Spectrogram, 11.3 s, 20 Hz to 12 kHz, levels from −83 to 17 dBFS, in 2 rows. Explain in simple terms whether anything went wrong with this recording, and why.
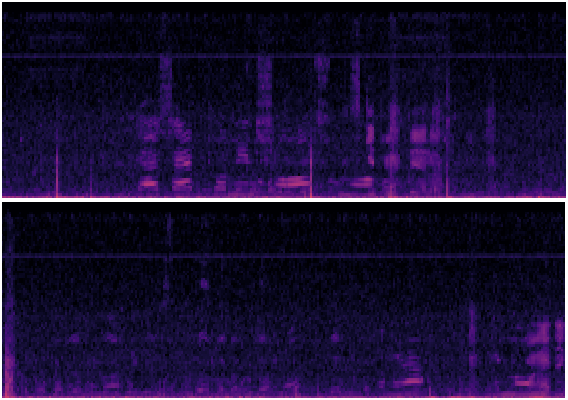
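Nothing went wrong here: the audio shows no technical faults anywhere in the recording.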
